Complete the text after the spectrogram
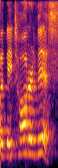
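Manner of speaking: ordinary delivery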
